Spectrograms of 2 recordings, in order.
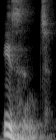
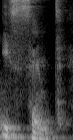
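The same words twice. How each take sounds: First: The consonant is a buzzing z sound. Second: The consonant is a hissing s sound. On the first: The speaker calls it right. "ele tem um som de Z" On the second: The speaker calls it wrong. "Não isn't"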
